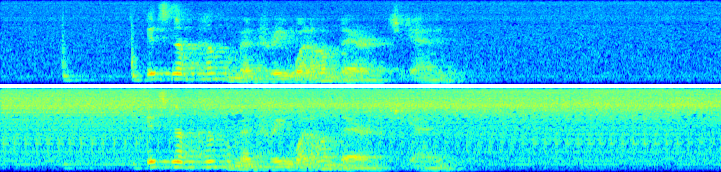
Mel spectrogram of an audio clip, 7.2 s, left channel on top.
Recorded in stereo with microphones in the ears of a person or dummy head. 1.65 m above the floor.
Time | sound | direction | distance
1.5 | a man speaking | 10° right (ahead or behind) | 6 m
